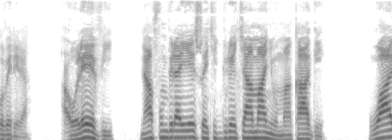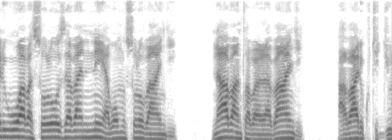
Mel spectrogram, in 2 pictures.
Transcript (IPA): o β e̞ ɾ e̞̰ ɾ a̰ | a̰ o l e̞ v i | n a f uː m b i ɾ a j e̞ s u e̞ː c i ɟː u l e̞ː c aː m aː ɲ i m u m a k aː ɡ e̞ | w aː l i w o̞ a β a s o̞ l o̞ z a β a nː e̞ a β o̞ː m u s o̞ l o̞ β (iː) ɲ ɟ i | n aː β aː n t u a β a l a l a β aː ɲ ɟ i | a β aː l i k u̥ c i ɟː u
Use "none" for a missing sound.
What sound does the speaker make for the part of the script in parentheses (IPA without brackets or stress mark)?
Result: aː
